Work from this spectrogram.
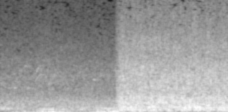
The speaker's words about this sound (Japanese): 今朝は名水百選フーップ川の涼しげな音色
